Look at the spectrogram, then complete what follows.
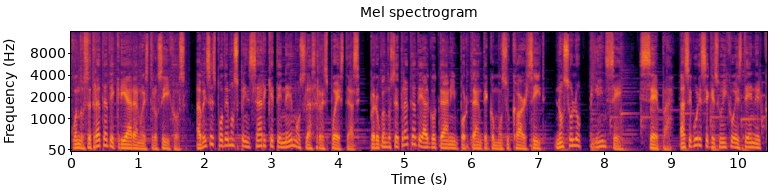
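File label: Latin American Spanish Commercial; GoLocalise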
